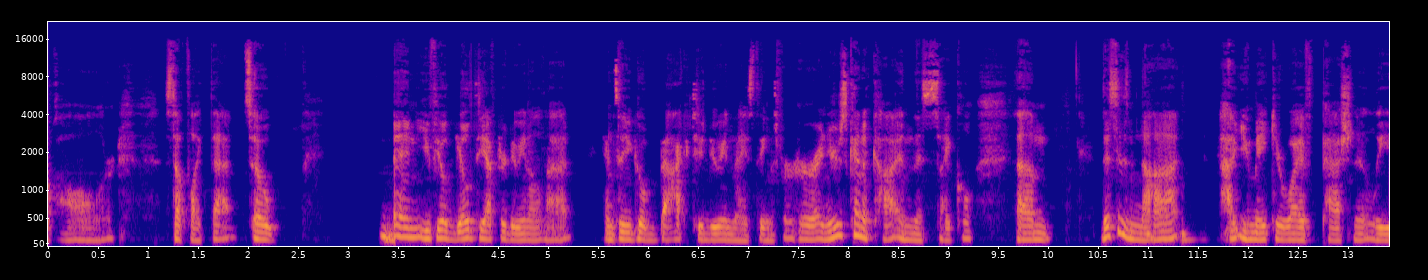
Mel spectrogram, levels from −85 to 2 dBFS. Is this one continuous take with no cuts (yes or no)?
yes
